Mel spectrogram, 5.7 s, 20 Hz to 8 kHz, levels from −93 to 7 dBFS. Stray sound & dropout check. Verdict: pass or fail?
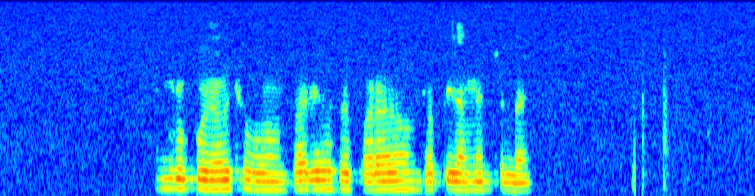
fail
